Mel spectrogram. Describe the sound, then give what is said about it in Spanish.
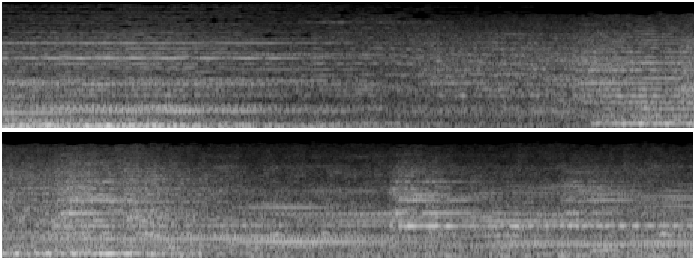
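Bells ring at a Hindu temple in Chinatown, Singapore: sustained, overlapping metallic tones hum over a steady wash of ambient noise and grow louder in the second half. “Así suena el templo hindú de Chinatown en Singapur.”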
